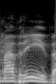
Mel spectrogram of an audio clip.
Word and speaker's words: Madrid: In Madrid, there was, shut up. That's how they say it. – In Madrid. – I said it with the D at the end.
